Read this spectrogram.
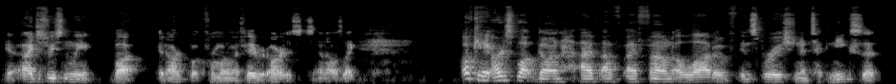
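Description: A man's voice: mid-range voice, animated, fairly quick, slight background noise, poor audio. A young man from Hawaii, a voice actor, chatting casually and energetically in an interview, slipping into jokey quoted asides. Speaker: voice actor guest.

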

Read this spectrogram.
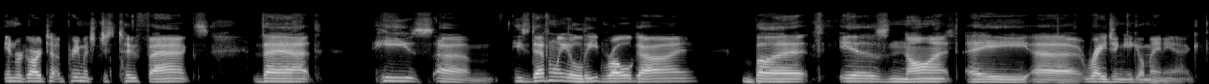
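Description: A man's voice: medium pitch, slow pace, pushed and bright, clear, resonant tone, no room sound. A young man co-hosting a casual podcast chat, hesitant and full of ums. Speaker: podcast co-host.

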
